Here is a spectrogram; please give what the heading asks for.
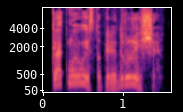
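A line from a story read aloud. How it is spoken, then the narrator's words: Plain, younger brother. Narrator (Russian): спросил младший брат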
